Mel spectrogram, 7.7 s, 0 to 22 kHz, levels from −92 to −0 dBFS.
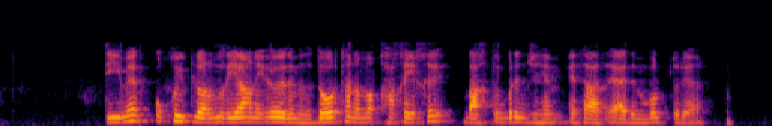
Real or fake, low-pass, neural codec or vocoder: fake; 5.4 kHz; codec, 16 kHz, 8 kbps, FreqCodec, smaller model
